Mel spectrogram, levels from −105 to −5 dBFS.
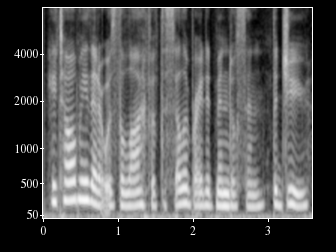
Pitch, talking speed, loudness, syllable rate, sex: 200 Hz, 235 wpm, -16 LUFS, 5.6 syllables/s, female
